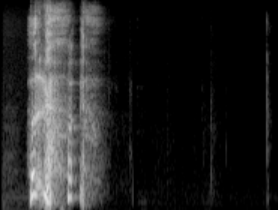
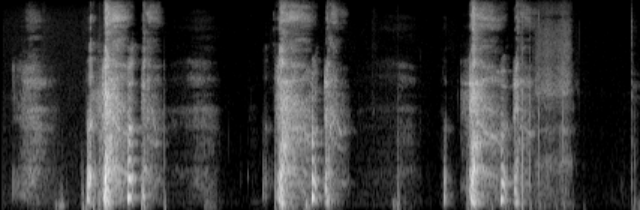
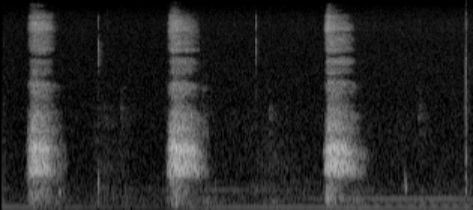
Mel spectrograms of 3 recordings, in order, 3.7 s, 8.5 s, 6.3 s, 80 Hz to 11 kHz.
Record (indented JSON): {
  "cough_length": "3.7 s",
  "cough_amplitude": 27051,
  "cough_signal_mean_std_ratio": 0.28,
  "three_cough_length": "8.5 s",
  "three_cough_amplitude": 32737,
  "three_cough_signal_mean_std_ratio": 0.3,
  "exhalation_length": "6.3 s",
  "exhalation_amplitude": 3772,
  "exhalation_signal_mean_std_ratio": 0.36,
  "survey_phase": "beta (2021-08-13 to 2022-03-07)",
  "age": "65+",
  "gender": "Female",
  "wearing_mask": "No",
  "symptom_other": true,
  "smoker_status": "Never smoked",
  "respiratory_condition_asthma": false,
  "respiratory_condition_other": false,
  "recruitment_source": "REACT",
  "submission_delay": "2 days",
  "covid_test_result": "Negative",
  "covid_test_method": "RT-qPCR"
}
